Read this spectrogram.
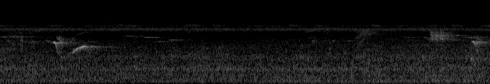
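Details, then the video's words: Asian paradise flycatcher at Van Vihar, giving a couple of brief, sharp chirping notes near the start and another short pair near the end, over a steady, dense chorus of insects. "Asian Paradise Flycatcher"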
